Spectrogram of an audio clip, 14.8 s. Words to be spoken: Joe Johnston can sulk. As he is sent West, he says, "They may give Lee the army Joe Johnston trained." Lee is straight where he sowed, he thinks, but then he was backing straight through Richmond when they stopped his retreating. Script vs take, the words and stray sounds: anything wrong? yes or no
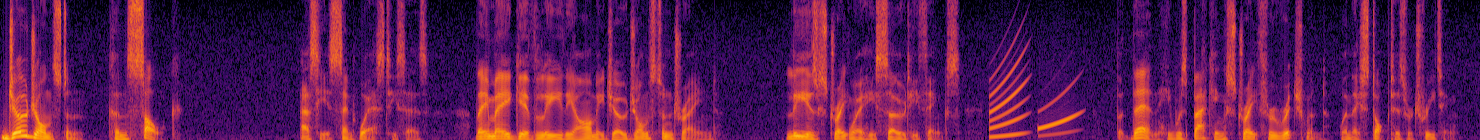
yes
